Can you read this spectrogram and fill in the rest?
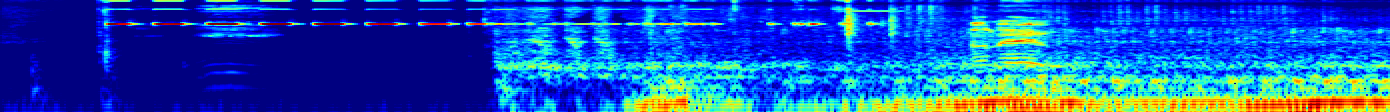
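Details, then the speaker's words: Narrowboat diesel engine, evening start, overdue for service: beeps, then catches and runs a little unevenly before settling to a steadier low idle thrum; owners suspect the fuel filter, unconfirmed. "yeah it's stabilized i'll just put some reds on just yeah that's fine so as usual we have absolutely no idea what that means but we think it might be the fuel filter"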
